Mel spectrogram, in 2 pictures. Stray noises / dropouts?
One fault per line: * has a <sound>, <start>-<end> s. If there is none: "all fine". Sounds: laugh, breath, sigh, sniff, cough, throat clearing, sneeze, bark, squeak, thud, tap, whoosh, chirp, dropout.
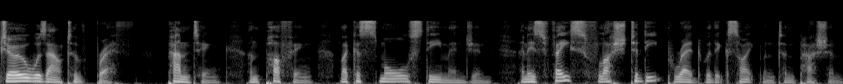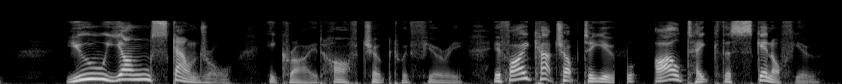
* has a dropout, 14.6-14.7 s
